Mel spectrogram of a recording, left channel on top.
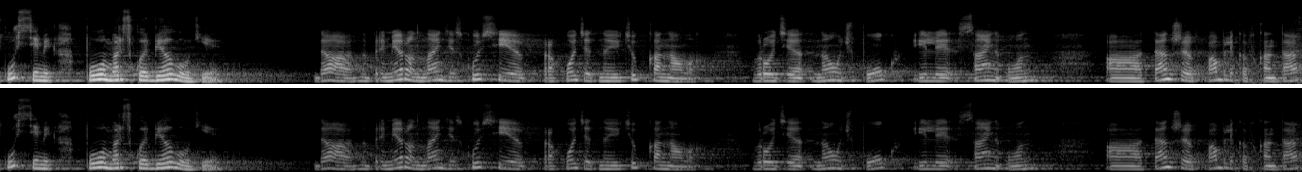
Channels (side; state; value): right; quieter; 8.2 dB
